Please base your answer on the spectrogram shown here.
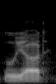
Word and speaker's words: oeillade: so down to origin ouiad an amorous glance has been in english for more than 400 years but remains completely unnaturalized from the word is obviously french it's pronunciation not obvious uyad and french means a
